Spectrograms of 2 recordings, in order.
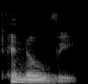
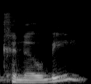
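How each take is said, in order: First: The last consonant is a V sound. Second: The last consonant is a B sound. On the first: This is the Hebrew pronunciation. "it is pronounced with a V sound" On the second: This is the English pronunciation. "It would be Kenobi"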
